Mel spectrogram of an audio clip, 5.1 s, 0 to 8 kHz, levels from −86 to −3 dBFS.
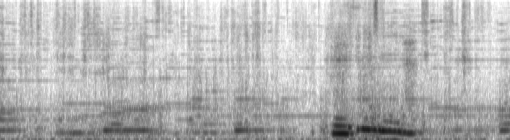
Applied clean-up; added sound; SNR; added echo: neural separator model SepFormer DNS4.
